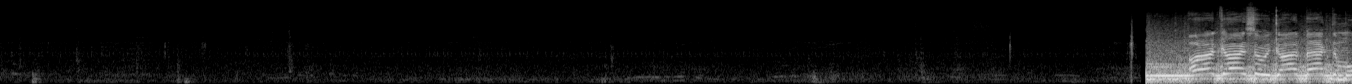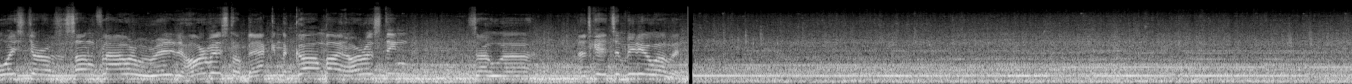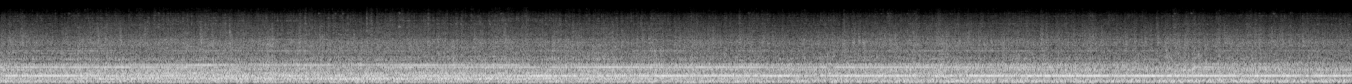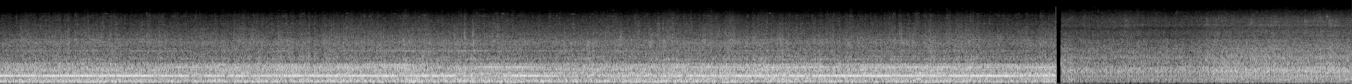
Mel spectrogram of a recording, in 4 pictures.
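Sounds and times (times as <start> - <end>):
combine harvester machinery drone: 11.4 - 54.0.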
